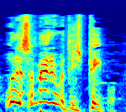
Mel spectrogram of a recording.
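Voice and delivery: very high, soft incredulous squeak; exasperated thought. Retold or imitated. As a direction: marvel in a small high voice. Exasperated inward thought at friends.

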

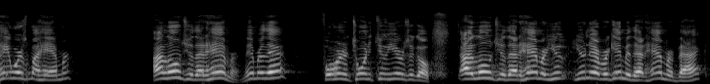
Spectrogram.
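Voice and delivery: hammed-up, aggrieved neighbor demanding his hammer; mock grudge. Mock grudge over a loaned hammer.

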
